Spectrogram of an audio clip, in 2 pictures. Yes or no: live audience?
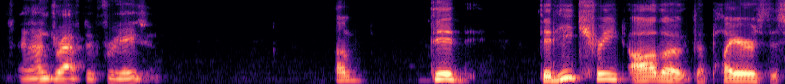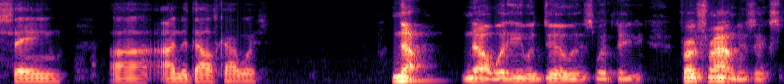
no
